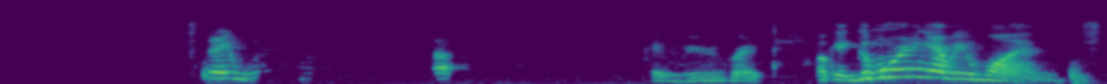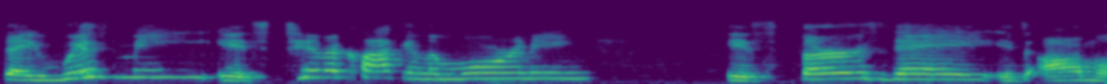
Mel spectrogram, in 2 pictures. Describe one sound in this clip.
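A woman speaks warmly and with animation over an online call.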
